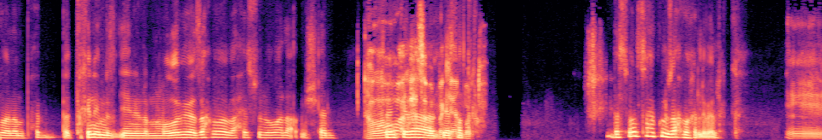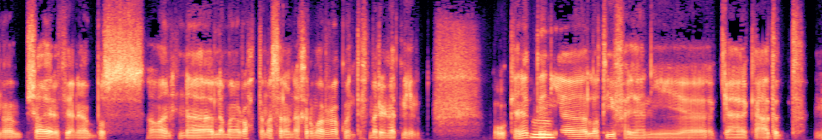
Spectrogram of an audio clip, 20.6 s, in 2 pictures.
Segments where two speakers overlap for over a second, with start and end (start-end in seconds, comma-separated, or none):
4.7-6.0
